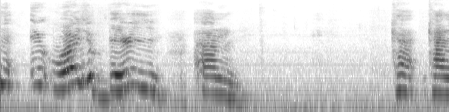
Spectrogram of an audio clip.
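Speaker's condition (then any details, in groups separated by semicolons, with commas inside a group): Cerebral palsy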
